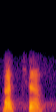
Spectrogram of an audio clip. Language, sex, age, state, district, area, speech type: Dogri, male, 30-45, Jammu and Kashmir, Udhampur, urban, conversation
